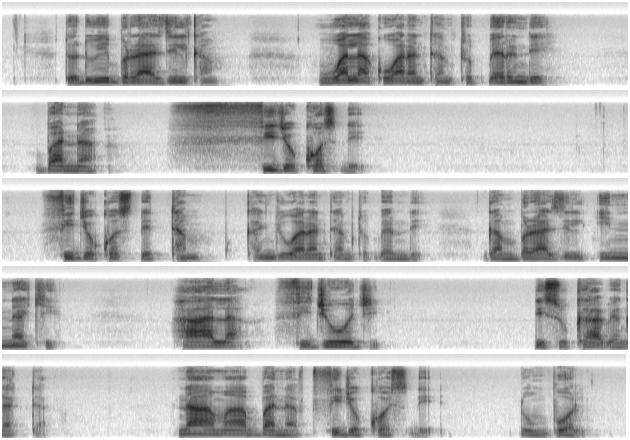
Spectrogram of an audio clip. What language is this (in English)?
Pular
